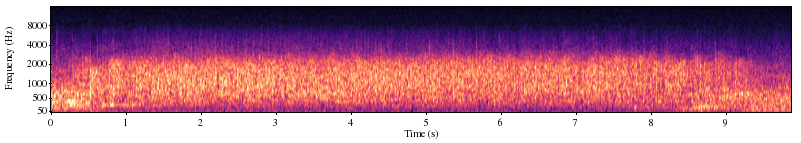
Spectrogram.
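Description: Audience applauding steadily in a large hall, dying away near the end.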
